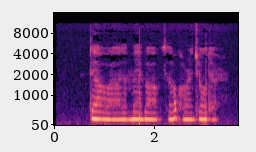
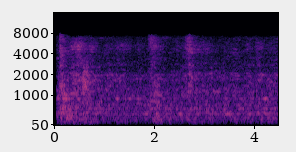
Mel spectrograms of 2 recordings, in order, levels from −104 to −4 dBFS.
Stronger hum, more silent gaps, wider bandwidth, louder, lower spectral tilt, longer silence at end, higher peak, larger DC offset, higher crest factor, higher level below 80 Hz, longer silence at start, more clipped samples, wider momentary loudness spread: neither; neither; first, 11 kHz vs 7.6 kHz; first, -25 LUFS vs -58 LUFS; first, -6.5 dB/octave vs -0.5 dB/octave; first, 0.45 s vs 0 s; first, -12 dBFS vs -40 dBFS; neither; second, 14 dB vs 20 dB; first, -60 dBFS vs under -90 dBFS; first, 0.7 s vs 0.05 s; neither; second, 6 LU vs 10 LU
